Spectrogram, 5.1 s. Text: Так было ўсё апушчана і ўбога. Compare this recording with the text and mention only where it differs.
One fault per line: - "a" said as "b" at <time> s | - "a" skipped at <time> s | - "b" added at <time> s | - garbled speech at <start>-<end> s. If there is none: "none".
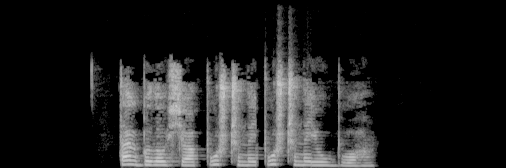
- "апушчана" added at 2.6 s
